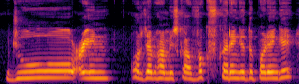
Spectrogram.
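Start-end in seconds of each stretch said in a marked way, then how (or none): 0.1-1.4 जू इन held long and slowly, the न clear; clear izhar recited. Shown as a demonstration. Teacher reciting the joined word for pupils, slow. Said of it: "इजहार होगा".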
